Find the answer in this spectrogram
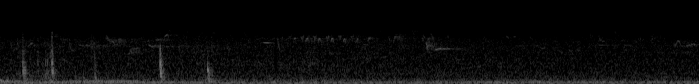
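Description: Small birds chirping and trilling in woodland, over a faint low hum. Four sharp knocks come in the first two seconds.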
